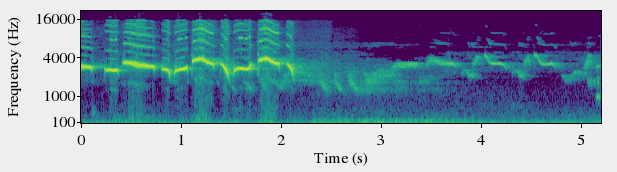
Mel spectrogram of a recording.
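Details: Wambi singing clearly: a fast run of loud, bright whistled notes with wavering pitch, then softer high twittering phrases over a faint low hum.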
